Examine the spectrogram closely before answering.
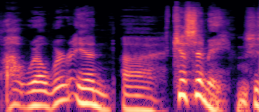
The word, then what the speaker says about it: Kissimmee: He says, "Oh, well, we're in Kissimmee." She said, "No, I think it's pronounced Kissimmee."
